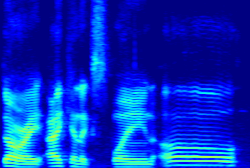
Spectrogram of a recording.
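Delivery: ordinary talk, nothing marked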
